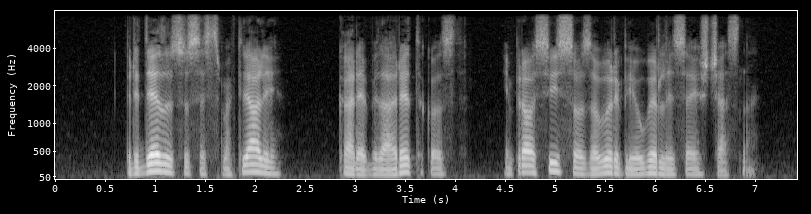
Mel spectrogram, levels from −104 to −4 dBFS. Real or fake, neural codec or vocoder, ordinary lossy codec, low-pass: fake; codec, 24 kHz, 0.9 kbps, WavTokenizer, medium speech release version 2; none; 7.2 kHz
